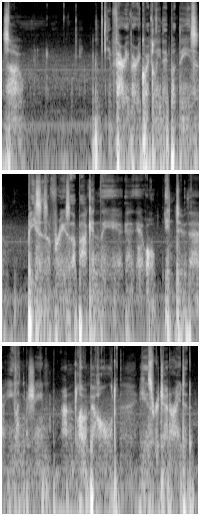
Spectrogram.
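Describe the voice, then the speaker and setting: ASMR host, fully whispered, breathy and bright, explaining things in a hushed conversational way. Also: unhurried, rough recording. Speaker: ASMR host recapping an anime series.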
